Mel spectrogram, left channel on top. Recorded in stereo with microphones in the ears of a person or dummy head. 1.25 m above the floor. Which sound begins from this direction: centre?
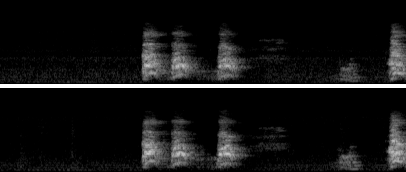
A dog barking, at 1.4 s.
